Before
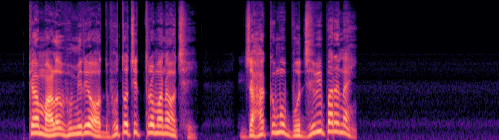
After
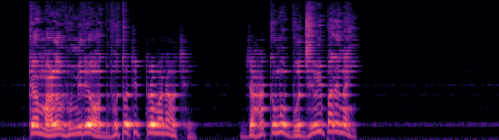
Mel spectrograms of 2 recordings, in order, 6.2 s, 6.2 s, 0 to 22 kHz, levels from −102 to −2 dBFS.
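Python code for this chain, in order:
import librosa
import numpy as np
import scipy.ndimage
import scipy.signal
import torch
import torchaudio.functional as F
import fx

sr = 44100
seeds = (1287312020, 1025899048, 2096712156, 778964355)

y = fx.lowpass(x, sr, hz=1500.0, slope=12, at=(1.54, 3.31))
y = fx.comb_fb(y, sr, f0_hz=450.0, decay_s=0.19, harmonics='all', damping=0.0, mix_pct=100)
y = y * 10.0 ** (4.5 / 20.0)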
